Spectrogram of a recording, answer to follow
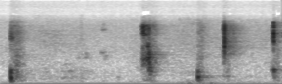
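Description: About five short, sharp clicks, unevenly spaced over two seconds.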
